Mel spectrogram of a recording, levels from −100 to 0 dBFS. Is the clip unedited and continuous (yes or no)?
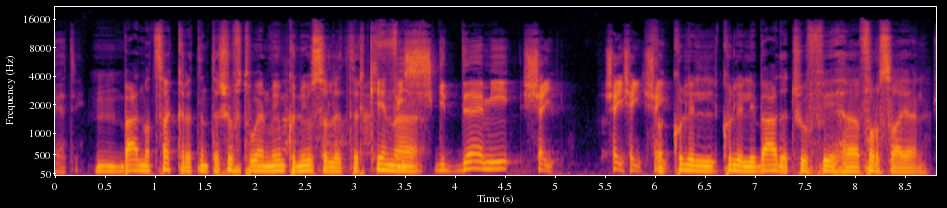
no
